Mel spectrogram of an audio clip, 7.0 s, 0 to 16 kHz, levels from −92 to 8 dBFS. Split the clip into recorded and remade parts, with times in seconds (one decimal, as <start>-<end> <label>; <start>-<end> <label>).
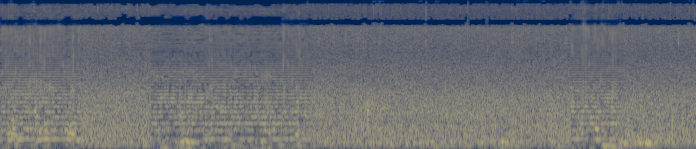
0.0-0.8 remade; 0.8-1.5 recorded; 1.5-3.1 remade; 3.1-5.7 recorded; 5.7-6.2 remade; 6.2-7.0 recorded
